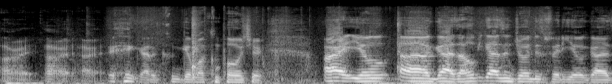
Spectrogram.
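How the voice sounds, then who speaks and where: A man speaks with lively intonation. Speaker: youtuber. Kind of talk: casual vlog chat, reaction outro. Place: home room.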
